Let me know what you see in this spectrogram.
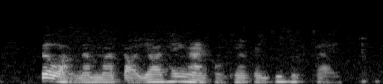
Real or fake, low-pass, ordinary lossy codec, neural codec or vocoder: real; 7.2 kHz; AAC, 32 kbps; none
